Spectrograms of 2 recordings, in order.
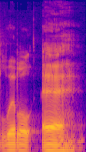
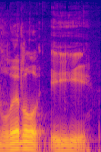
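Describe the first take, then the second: First: The final vowel is a short throaty 'eh'. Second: The final vowel is a long 'ee' sound. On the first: The speaker calls it right. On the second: The speaker calls it wrong.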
